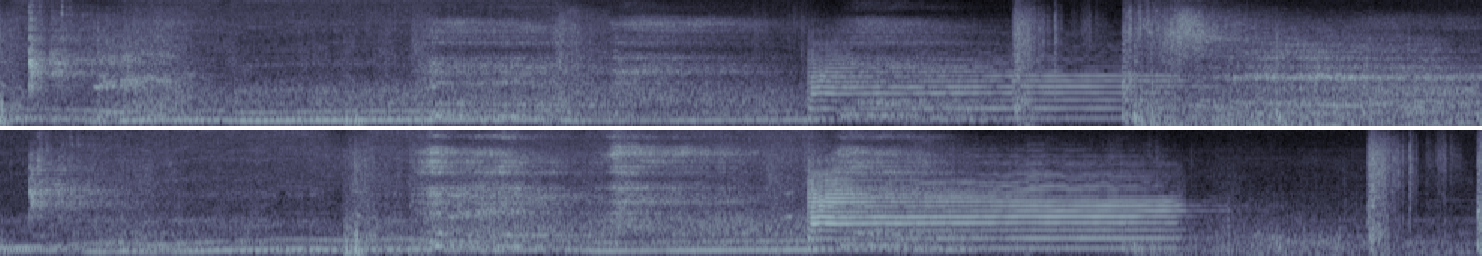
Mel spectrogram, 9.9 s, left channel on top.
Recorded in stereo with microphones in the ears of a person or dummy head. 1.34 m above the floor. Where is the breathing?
90° right, 9.5 m.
